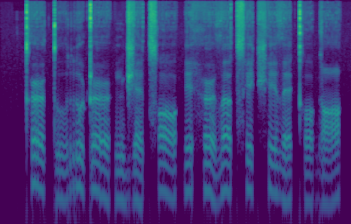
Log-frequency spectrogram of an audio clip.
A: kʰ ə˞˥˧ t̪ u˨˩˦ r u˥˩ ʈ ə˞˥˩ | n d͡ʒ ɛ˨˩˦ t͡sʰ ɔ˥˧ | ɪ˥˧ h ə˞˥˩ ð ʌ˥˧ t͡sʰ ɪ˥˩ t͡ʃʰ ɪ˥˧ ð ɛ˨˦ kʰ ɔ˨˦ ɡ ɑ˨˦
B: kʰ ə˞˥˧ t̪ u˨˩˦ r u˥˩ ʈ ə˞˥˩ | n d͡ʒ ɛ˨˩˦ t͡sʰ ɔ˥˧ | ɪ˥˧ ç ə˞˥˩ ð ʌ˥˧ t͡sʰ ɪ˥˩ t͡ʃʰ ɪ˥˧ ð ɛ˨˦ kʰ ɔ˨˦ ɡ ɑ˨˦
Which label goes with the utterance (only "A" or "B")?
A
